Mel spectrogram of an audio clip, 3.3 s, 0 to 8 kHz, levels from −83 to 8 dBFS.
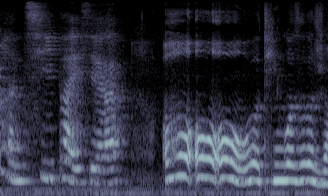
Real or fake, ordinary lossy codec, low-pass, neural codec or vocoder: real; none; none; none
